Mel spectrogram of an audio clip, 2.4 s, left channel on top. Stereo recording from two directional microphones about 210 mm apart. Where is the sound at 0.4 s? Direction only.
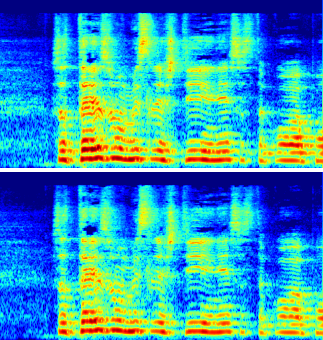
5° left (ahead or behind).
